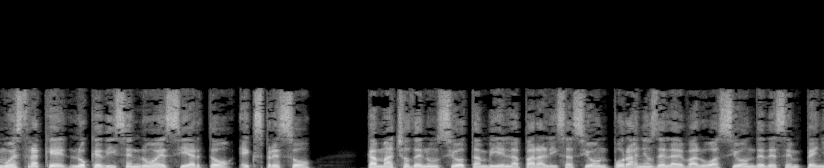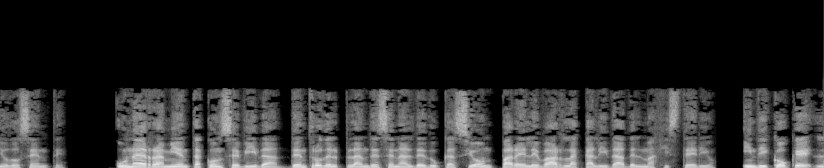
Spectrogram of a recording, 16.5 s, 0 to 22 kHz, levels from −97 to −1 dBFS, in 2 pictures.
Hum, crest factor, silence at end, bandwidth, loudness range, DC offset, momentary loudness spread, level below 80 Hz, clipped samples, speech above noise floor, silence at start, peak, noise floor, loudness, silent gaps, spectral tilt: none; 18 dB; 0 s; 11 kHz; 3 LU; under 0.1%; 7 LU; -56 dBFS; under 0.1%; 58 dB; 0 s; -2 dBFS; -78 dBFS; -20 LUFS; 8.94-9.34 s, 15.43-15.67 s; -5 dB/octave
